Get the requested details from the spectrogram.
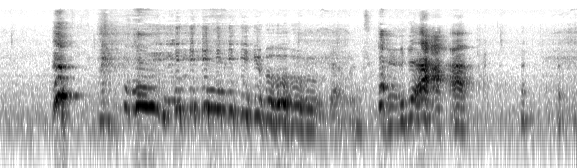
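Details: A sharp hiccup followed by infant giggling and laughter, then another hiccup-like catch with more laughter; infant laughing at his own hiccups; ordinary hiccups.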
